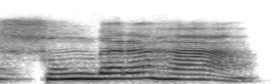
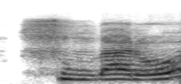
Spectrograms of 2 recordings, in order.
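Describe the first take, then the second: First: The word ends in a breathy aha sound. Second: The word ends in a plain o sound.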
